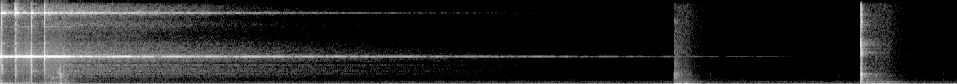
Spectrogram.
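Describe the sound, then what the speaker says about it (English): A single bell ring in the horror game Pocket Mirror, a bright ding with a long, slowly fading ring, then two soft clicks after a stretch of silence. "Ooh, a bell."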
